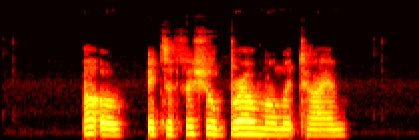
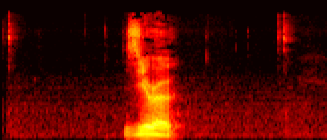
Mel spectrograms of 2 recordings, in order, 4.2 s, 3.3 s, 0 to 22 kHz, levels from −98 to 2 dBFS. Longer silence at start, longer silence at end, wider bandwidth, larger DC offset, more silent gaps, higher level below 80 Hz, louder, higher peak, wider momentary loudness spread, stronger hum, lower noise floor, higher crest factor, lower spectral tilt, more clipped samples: second, 0.85 s vs 1.25 s; second, 0.75 s vs 1.55 s; second, 7.8 kHz vs 15 kHz; neither; neither; first, -62 dBFS vs -68 dBFS; first, -18 LUFS vs -22 LUFS; first, -2 dBFS vs -6 dBFS; second, 10 LU vs 27 LU; neither; first, -79 dBFS vs -71 dBFS; about the same, 18 dB vs 22 dB; first, -6 dB/octave vs -4 dB/octave; neither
